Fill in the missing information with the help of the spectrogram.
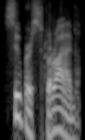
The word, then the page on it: Superscribe: American English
